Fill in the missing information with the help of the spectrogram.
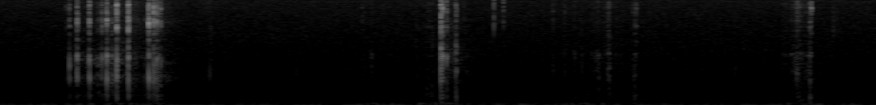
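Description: A utility knife blade scratches a crosshatch grid into the surface of a solid green Palmolive bar soap held in the hand. Quiet, dry, bright scraping crunches come in short bursts: a cluster near the start, a sharper stroke at about two seconds with fainter scratches after it, and a final one near the end. There is almost no low end, and each scrape cuts off abruptly.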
